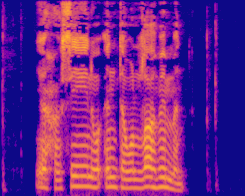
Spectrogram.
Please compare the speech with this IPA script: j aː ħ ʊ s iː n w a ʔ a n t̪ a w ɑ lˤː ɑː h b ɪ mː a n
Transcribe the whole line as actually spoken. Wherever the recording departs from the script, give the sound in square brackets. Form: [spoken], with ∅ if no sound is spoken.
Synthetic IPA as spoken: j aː ħ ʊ s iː n w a ʔ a n t̪ a w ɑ lˤː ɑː h [m] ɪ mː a n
